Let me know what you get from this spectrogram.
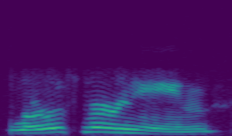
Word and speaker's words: Rosmarin: Did I say that right? – Yes, Rosemarine. It's actually like a marine, like the boat.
